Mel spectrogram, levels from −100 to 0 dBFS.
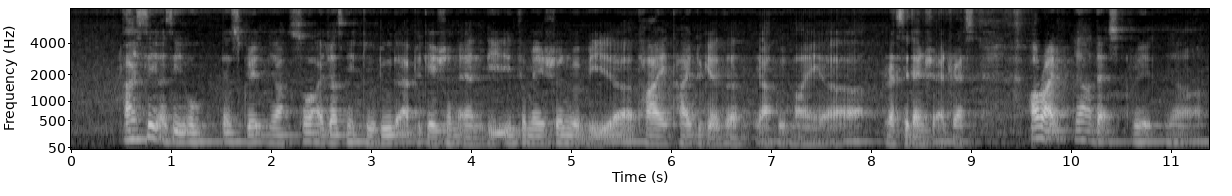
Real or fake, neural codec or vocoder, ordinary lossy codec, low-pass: fake; codec, 16 kHz, 16 kbps, FreqCodec, smaller model; none; none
